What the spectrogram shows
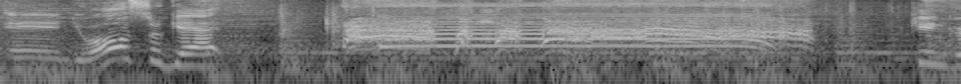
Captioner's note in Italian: urla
